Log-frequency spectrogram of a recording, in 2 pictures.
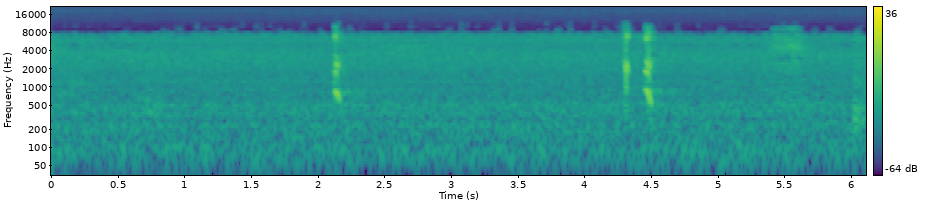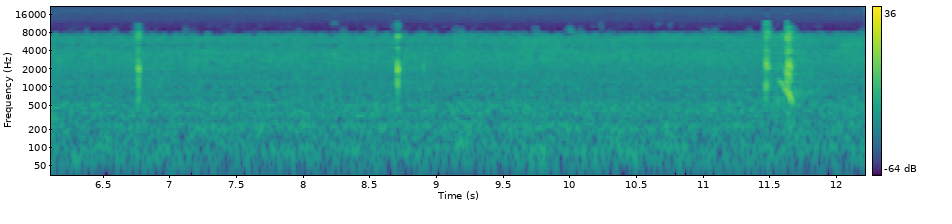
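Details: Brief faint clicking hiccup-like sounds, about six over twelve seconds, against steady background hiss; the recording is described as burping; hiccups.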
